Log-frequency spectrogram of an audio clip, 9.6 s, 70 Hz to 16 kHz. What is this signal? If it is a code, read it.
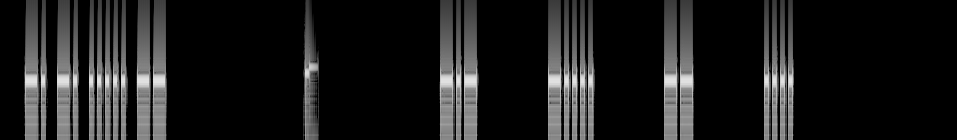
Morse code, heard as a keyed tone, about 30 wpm, spaced as for 15 wpm, 700 Hz. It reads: NN5M K6MH
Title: USA Call Signs - 4 Characters - 6x Character Spacing - 30wpm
